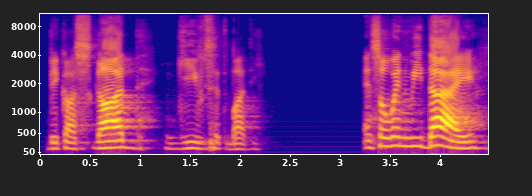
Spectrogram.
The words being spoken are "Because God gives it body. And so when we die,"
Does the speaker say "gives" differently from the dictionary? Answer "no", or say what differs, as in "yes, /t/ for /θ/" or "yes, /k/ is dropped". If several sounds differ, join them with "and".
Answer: yes, /s/ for /z/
